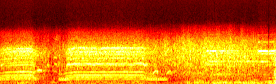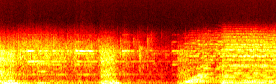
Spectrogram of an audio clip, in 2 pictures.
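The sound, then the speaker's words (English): A steam train's whistle sounds in several long, wavering blasts over a steady hiss and chuffing rumble as the engine starts moving, with a final loud whistle near the end. “All aboard! Well, looks as though we're ready to pull out,”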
